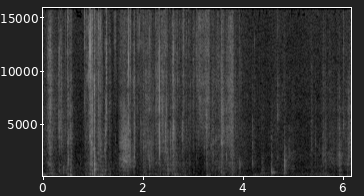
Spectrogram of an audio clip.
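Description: Vinyl LP sleeves being flipped through by hand on a shelf: a faint, irregular run of cardboard rustles and swishes as the records slide against each other.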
